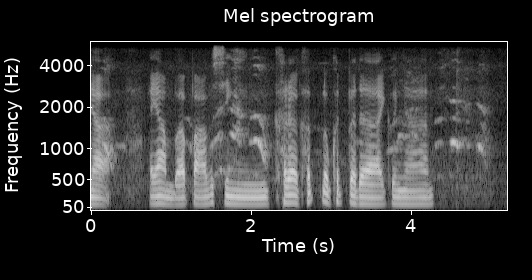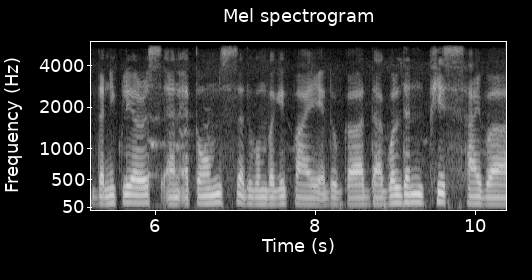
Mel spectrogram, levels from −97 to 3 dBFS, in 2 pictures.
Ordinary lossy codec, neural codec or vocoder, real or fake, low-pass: none; none; real; 5.4 kHz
